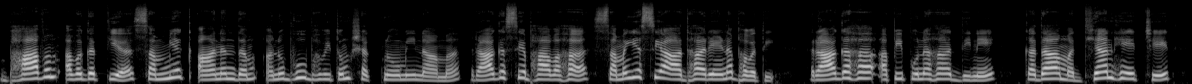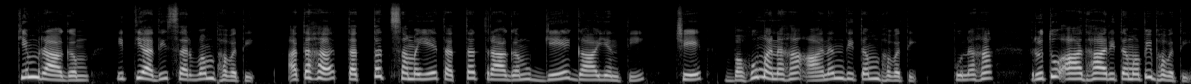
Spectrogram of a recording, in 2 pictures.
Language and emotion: Sanskrit, neutral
